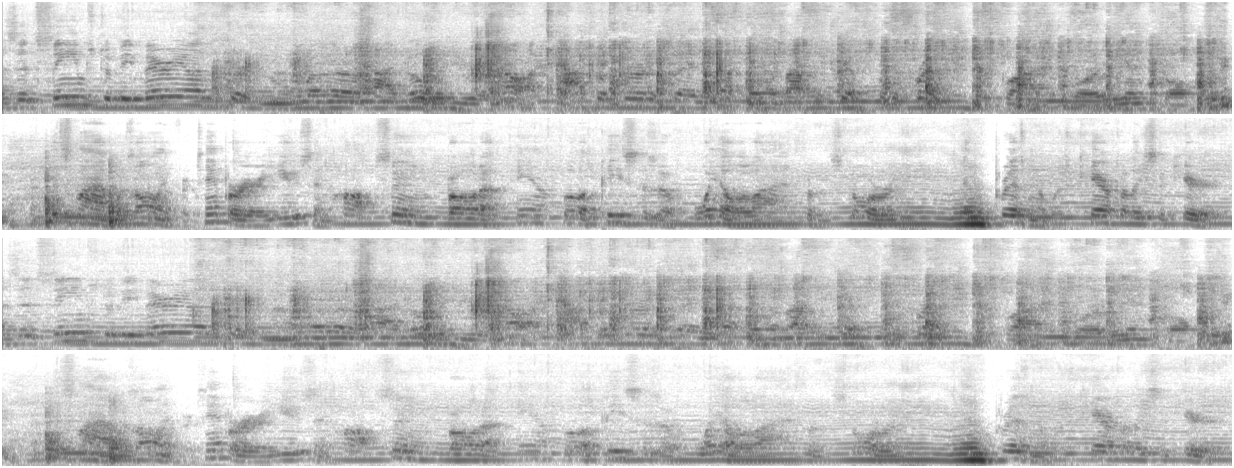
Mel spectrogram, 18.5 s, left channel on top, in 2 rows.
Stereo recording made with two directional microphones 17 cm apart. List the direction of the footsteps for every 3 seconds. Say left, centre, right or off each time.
right, centre, left, left, off, off.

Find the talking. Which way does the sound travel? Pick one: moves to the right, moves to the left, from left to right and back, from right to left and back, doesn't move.
doesn't move.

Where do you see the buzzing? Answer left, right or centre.
centre.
